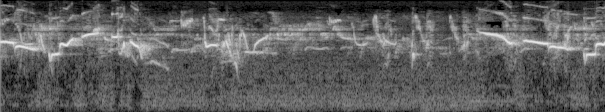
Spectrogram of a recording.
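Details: Oriental magpie-robin song played as a lure to get silent or sluggish birds singing again: rich whistles sliding up and down, interspersed with quick chattering notes, in loud bursts with brief quieter gaps.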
